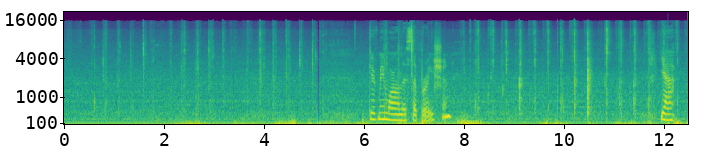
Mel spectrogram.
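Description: Cards are shuffled with quick, soft flicking clicks.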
